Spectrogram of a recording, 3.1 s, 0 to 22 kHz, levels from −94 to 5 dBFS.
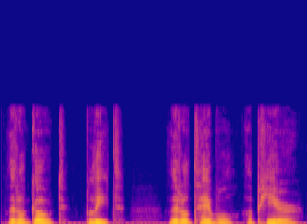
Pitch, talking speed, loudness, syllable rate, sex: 145 Hz, 115 wpm, -17 LUFS, 4.4 syllables/s, male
